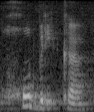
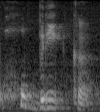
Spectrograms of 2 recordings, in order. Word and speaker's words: rubrica: Exemplo, a pronúncia ruim ou rúbrica são pronúncias inadequadas. O correto seria pronunciar ruim ou rubrica.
